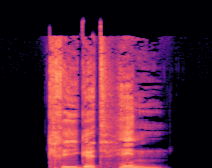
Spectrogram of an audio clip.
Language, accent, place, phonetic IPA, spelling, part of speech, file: German, Germany, Berlin, [ˌkʁiːɡət ˈhɪn], krieget hin, verb, De-krieget hin.ogg
- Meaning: second-person plural subjunctive I of hinkriegen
